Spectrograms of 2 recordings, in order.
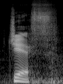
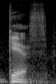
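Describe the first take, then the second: First: GIF said "jif"; soft-g GIF. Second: GIF said "ghif"; hard-g GIF. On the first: Concluding his syntax argument, GIF with soft g. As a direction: say gif with a j, as in giraffe. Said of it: "Because the I softens the G". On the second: Explaining the other side, GIF with hard g. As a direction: give gif a hard g as in graphics. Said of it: "a G, uh, G, so it would be". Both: Shown as a demonstration.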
